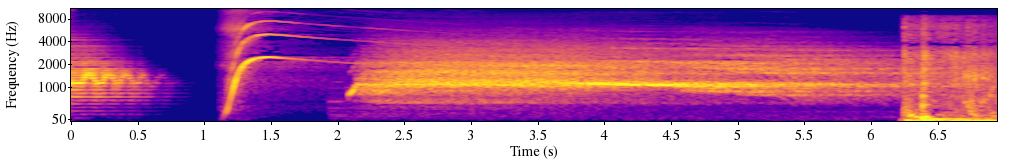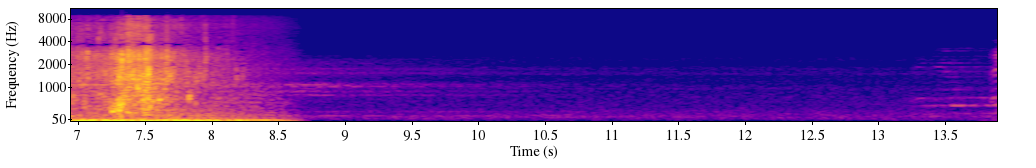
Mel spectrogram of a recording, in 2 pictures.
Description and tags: boing scream splash
made this for a sound track for home movie with grand kids
made, up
